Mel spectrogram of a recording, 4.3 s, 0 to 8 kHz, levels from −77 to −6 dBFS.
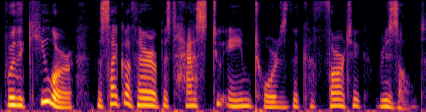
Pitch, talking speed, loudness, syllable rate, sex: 165 Hz, 170 wpm, -21 LUFS, 5.1 syllables/s, male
